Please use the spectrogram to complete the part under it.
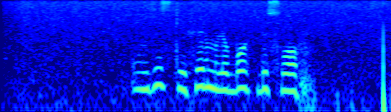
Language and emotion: Russian, neutral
